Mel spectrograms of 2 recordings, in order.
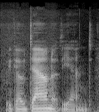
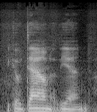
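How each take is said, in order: No difference in how they are said.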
